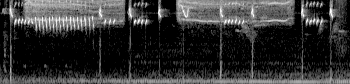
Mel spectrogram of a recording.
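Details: Sunbird song meant to make a rival bird answer: long fast series of piercing high chips over a buzzy tone, with whistled upslurs and a faint low hum underneath.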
